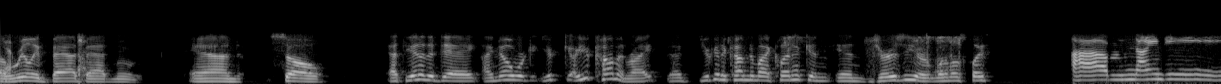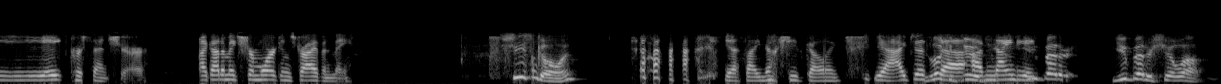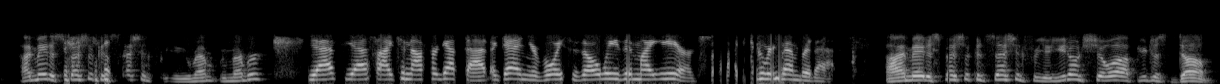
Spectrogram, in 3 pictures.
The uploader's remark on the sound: LIVE Q-n-A Show. Plan to accept live callers and field questions.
